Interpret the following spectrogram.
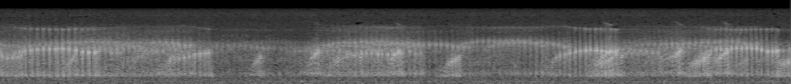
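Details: A chorus of frogs gives pulsed, rattling calls that swell and sag in arching phrases, each lasting one to two seconds. New bursts come roughly every two to three seconds over a constant background hum of more callers.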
